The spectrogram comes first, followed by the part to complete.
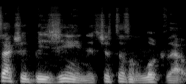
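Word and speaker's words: Bigen: black it is a Japanese henna uh it's pronounced actually Beijing it just doesn't look that way it if you look at it you're gonna say begin but it's Beijing which it means pretty young lady in Japanese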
